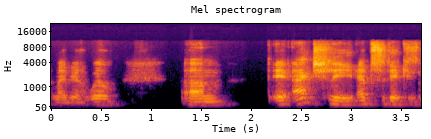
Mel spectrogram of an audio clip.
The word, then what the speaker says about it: EBCDIC: This one, I used to pronounce EBCDIC, but I'm told it's pronounced EBCDIC, or it was at the time.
